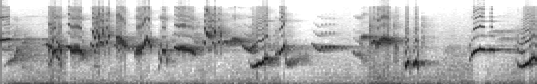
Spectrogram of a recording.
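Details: Stirred-up white-rumped shama in contest singing: tumbling slurred whistles rising and falling, a held steady note mid-way, then scattered clicks and falling whistled phrases.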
